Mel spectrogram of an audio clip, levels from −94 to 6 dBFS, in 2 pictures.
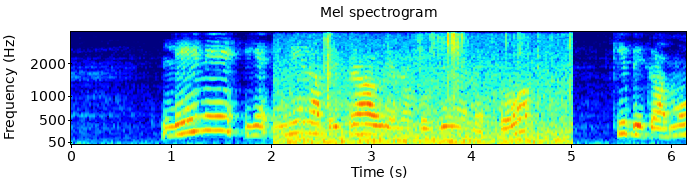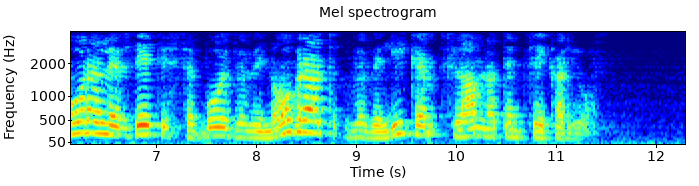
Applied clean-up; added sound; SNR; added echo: none; Crack; 3 dB; reverberation time 0.2 s.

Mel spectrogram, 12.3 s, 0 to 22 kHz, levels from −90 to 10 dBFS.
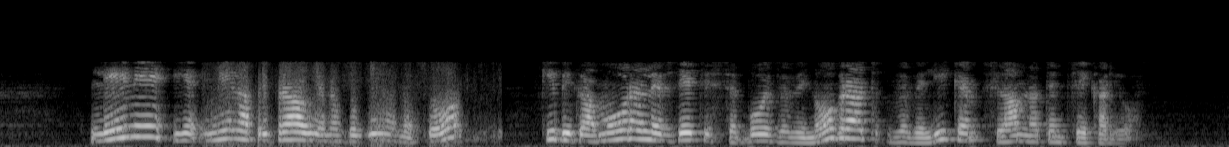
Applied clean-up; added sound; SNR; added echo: neural separator model SepFormer DNS4.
